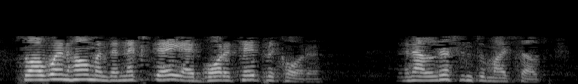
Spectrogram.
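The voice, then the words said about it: Latino-accented English. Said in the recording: “I have accent? Yes, and it's adorable ... Did I have an accent? I sounded like Frito Bandido”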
